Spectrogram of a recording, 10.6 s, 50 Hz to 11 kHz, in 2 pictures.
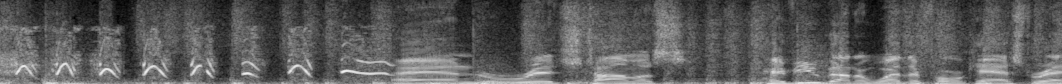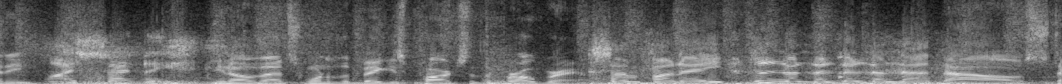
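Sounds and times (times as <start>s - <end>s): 
voice imitating chicken clucking squawks: 0.0s - 2.2s
laughter: 0.0s - 2.4s, 8.3s - 10.5s
speech: 2.0s - 10.6s.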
